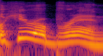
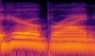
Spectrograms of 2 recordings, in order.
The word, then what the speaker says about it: Herobrine: It's not like Brian. Like you said Brian, but like, that's not what it is. Like brine, like a fish. Well, it's Hero. Well, Hero Bryn is like one of the pronunciations, and that's like the earlier one. But Hero Brian came out later. And that's wrong. First Hero Brain is appeared wrong.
